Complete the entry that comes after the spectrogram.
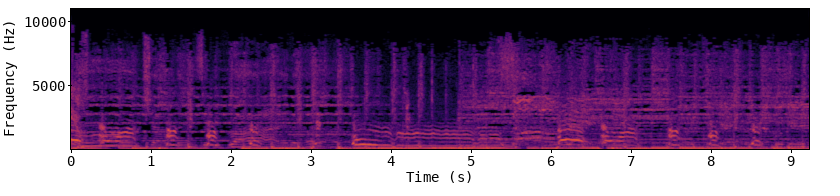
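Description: A dog barks and yips intermittently, mixed into a full, loud song with steady bass and vocals that plays continuously throughout.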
